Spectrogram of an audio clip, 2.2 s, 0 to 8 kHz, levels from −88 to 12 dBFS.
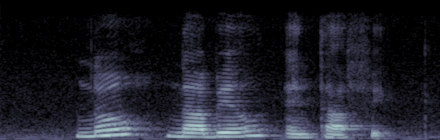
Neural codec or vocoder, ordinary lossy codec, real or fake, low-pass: none; none; real; 7.2 kHz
